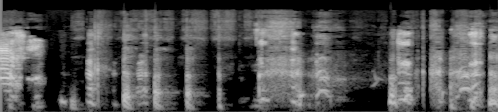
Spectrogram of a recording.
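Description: An elderly man laughs over an online call.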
